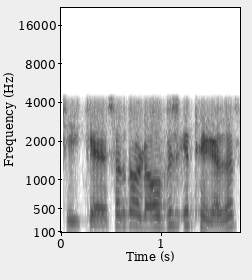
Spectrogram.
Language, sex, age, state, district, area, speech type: Punjabi, male, 30-45, Punjab, Fazilka, rural, conversation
